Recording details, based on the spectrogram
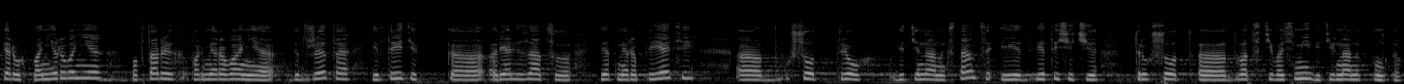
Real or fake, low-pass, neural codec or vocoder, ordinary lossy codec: real; 7.2 kHz; none; none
